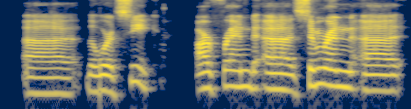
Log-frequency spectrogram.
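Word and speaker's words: Sikh: For those wondering, the correct pronunciation of the word sik is with a short I and an aspirated K, just the way you are describing it.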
